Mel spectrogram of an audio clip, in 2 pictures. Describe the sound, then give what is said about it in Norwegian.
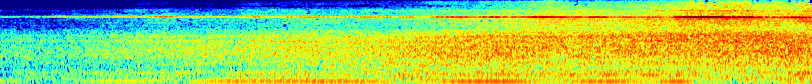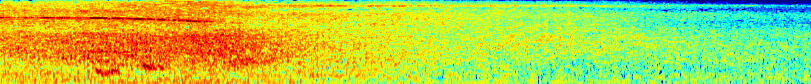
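A small passenger plane landing at Bergen airport in Norway: a steady, loud engine drone swells toward the middle and then eases, with a thin high whine running above it. “Lige om lidt lander et fly i Bergen op i Norge”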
